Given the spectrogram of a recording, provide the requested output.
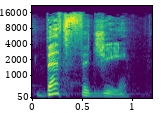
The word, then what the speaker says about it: Bethphage: As they approached Jerusalem and came to, funny enough, this is actually pronounced Bethphage. I've been saying that wrong for many, many years.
